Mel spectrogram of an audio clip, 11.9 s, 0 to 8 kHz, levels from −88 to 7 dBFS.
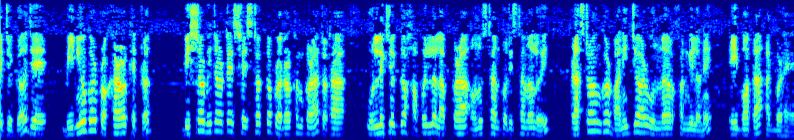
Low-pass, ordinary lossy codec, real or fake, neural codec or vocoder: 7.2 kHz; none; real; none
